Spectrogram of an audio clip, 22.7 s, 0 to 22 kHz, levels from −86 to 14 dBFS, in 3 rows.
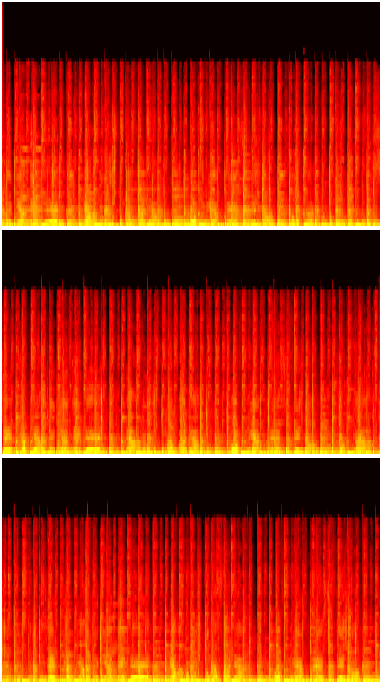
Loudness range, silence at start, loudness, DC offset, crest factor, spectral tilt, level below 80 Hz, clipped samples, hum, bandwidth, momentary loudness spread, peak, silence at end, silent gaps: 1 LU; 0 s; -15 LUFS; under 0.1%; 14 dB; -6 dB/octave; -42 dBFS; under 0.1%; none; 16 kHz; 4 LU; 0 dBFS; 0 s; none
